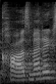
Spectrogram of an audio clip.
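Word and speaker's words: Causemetics: It's spelled Thrive Cosmetics, like C-A-U-S-E.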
